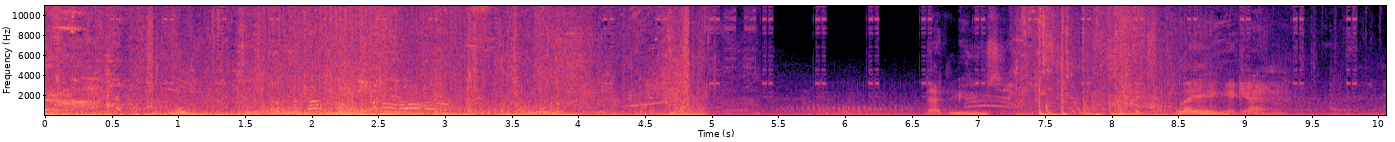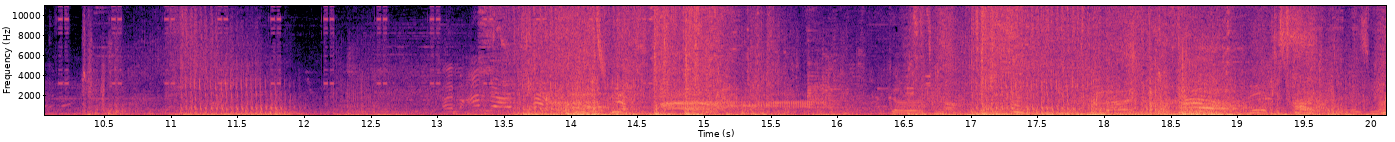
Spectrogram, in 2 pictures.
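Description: Gunfire and energy blasts crackle in a fast game battle.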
